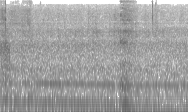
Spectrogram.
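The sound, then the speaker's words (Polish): A car drives along a city street in Kalisz, Poland, heard as a faint, steady low engine drone with a constant hum and a few soft, brief noises over it, and no talk. “Jedziemy ulicą Sukienniczą.”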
